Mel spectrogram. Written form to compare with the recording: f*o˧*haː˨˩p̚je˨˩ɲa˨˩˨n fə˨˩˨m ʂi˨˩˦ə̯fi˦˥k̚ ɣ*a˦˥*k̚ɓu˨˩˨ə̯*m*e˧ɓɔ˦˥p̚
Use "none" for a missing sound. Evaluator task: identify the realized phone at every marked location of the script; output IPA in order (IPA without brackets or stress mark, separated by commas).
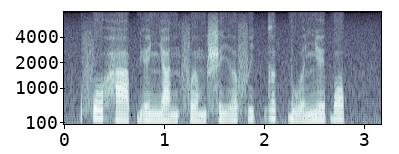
o˧, ə˦˥, ɲ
